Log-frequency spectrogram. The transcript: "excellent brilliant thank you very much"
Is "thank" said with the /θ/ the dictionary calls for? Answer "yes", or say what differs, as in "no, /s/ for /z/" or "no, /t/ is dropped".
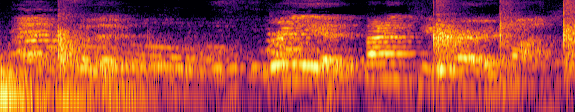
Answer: yes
